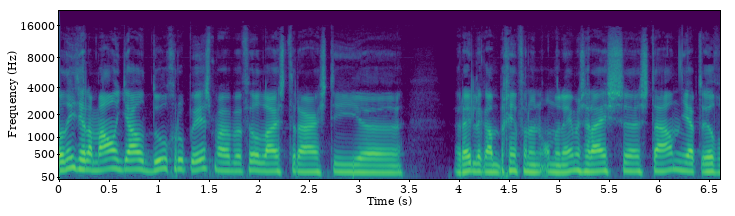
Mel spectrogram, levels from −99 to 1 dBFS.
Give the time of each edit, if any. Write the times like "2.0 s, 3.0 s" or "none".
none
